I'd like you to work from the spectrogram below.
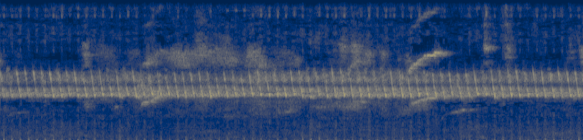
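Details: Male canary singing forcefully to prompt the female to mate, one unbroken high buzzy trill held throughout at an even pitch with rapid pulses.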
